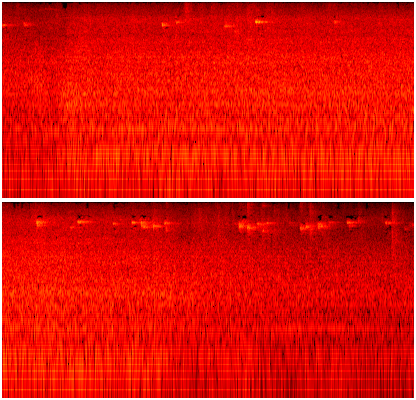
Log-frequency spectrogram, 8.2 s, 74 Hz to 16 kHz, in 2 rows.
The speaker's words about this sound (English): The trip across Ireland was slow. The bus goes between 30 and 40 miles an hour.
